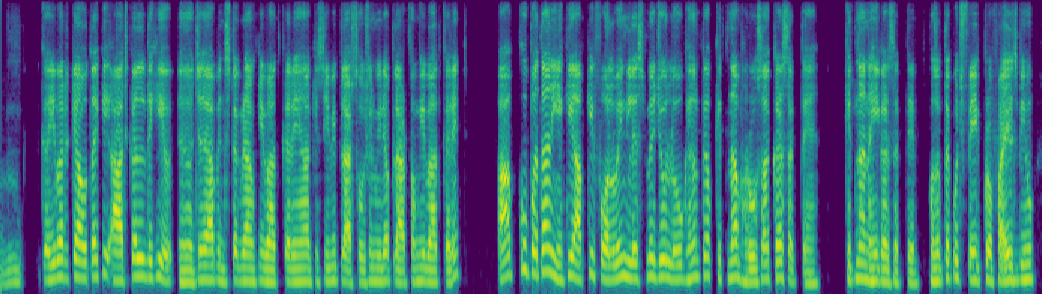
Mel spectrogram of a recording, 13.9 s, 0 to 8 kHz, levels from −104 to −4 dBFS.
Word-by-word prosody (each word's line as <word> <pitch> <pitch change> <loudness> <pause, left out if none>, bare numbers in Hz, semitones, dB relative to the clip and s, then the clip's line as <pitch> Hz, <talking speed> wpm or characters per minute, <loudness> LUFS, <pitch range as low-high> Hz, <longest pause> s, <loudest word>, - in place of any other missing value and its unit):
ब 120 +3 -12 0.3
कई 150 +2 0
बार 180 0 +2
क्या 185 - +4
होता 165 +2 +2
है 180 - +2
कि, 200 +2 -5
आजकल 180 +5 +3
देखिए, 170 -4 -1 0.2
जैसे 125 +4 -1
आप 150 0 +3
इंस्टाग्राम 135 0 -1
की 140 0 -6
बात 130 -2 +2
करें 130 0 -1
या 135 0 +1
किसी 135 +1 -8
भी 140 - -5
प्ले 125 - +2
सोशल 130 +3 -6
मीडिया 135 +1 -1
प्लेटफ़ॉर्म 125 +1 -1
की 140 - -1
बात 125 -1 +1
करें, 125 +10 -1 0.6
आपको 260 - +3
पता 230 +3 +4
नहीं 205 - +2
है 150 - -1
कि 200 - +1
आपकी 210 +8 -4
फ़ॉलोइंग 160 +3 +2
लिस्ट 160 +1 0
में 185 0 +1
जो 175 +2 +2
लोग 150 -1 -2
हैं, 155 - -1
उन 180 - -4
पे 195 - -2
आप 190 - -4
कितना 170 +1 +1
भरोसा 135 +2 0
कर 170 - +3
सकते 130 -7 -6
हैं, 115 0 -6 0.4
कितना 165 -1 0
नहीं 140 -2 0
कर 130 -1 +2
सकते। 120 0 -6 0.2
हो - - 0
सकता 140 +4 0
है - - -9
कुछ 175 -2 -3
फ़ेक 145 -1 0
प्रोफ़ाइल्स 140 0 +2
भी 155 - -3
हों। 155 +1 0
145 Hz, 245 wpm, -16 LUFS, 130-170 Hz, 0.6 s, क्या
